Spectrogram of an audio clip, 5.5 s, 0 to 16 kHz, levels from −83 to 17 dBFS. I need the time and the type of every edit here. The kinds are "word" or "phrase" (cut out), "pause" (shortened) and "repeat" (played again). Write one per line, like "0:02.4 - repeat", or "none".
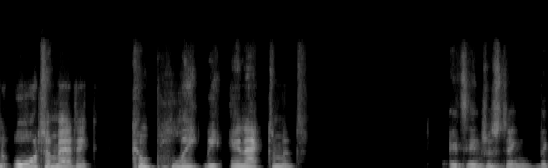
0:02.2 - word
